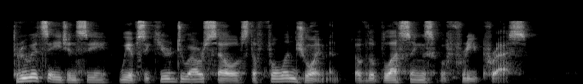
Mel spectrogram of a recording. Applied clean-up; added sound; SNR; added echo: none; none; none; none.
